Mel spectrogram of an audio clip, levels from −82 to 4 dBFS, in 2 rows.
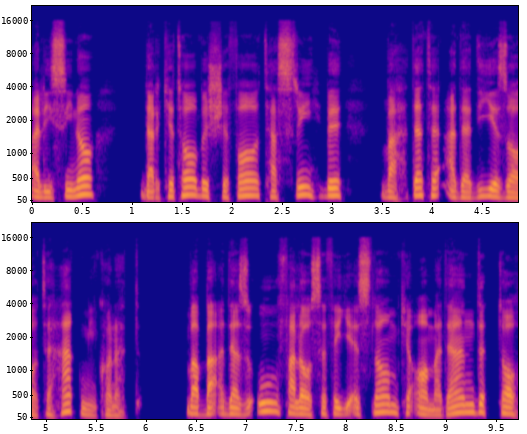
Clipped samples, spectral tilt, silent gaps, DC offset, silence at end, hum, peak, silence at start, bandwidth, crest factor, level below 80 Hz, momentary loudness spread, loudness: under 0.1%; -4.5 dB/octave; 0.97-1.06 s, 5.98-6.39 s, 9.47-9.51 s; under 0.1%; 0 s; none; -2 dBFS; 0 s; 16 kHz; 18 dB; -54 dBFS; 5 LU; -21 LUFS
